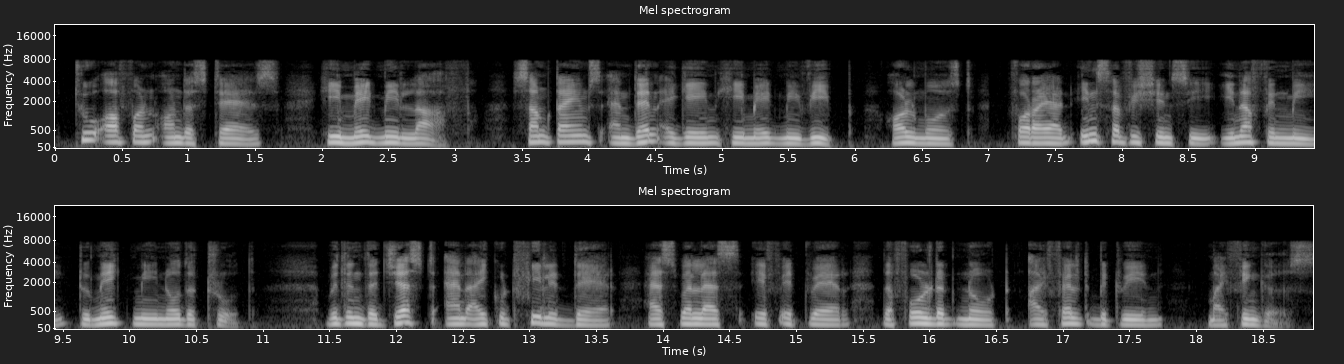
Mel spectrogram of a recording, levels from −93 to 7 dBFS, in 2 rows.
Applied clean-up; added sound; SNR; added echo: none; none; none; none.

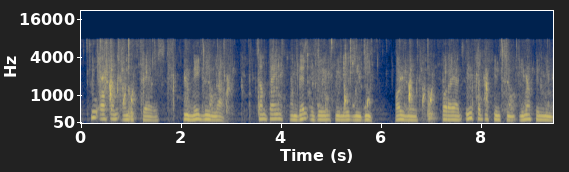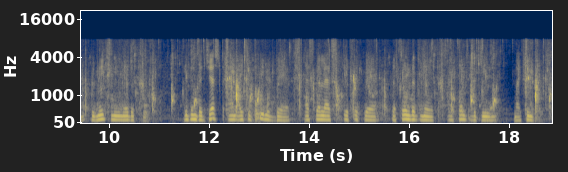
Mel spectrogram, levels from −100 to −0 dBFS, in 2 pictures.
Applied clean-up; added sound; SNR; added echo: neural mask model RNNoise.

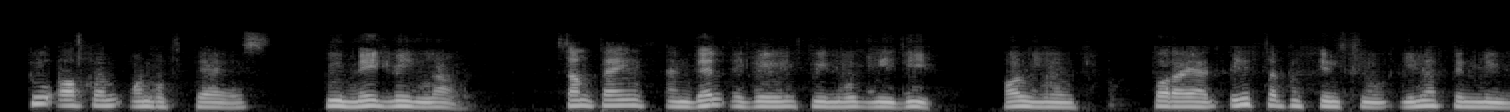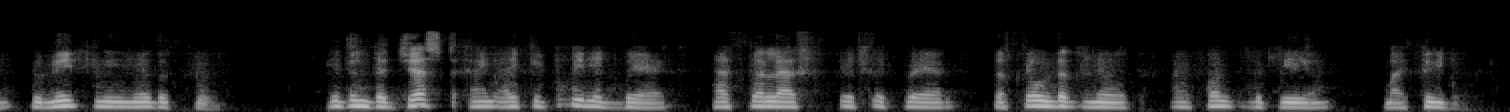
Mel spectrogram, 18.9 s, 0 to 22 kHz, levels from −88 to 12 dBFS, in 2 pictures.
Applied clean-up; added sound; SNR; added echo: neural mask model DeepFilterNet 3.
